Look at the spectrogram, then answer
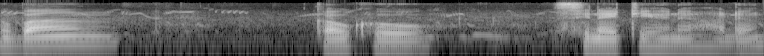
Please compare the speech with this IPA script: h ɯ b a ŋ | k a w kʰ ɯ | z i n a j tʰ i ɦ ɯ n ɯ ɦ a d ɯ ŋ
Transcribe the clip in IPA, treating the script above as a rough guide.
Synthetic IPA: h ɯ b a ŋ | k a w kʰ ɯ | s i n a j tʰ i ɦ ɯ n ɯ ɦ a d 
